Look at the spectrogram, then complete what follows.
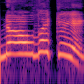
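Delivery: lively, emotional exclaiming. Showing learners how to read an exclamation: excited shout. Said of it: "I tried to make my voice a little bit exciting".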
